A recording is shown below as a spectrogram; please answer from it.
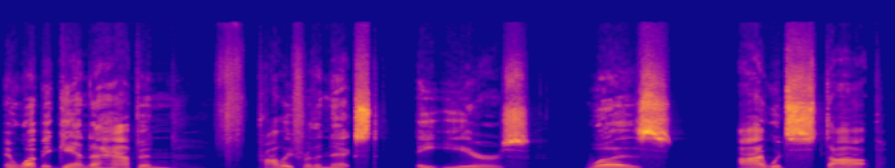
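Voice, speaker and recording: In clean, dry studio sound, a middle-aged podcast co-host chats casually and reflectively with his wife, often using fillers and starting over. He speaks slowly and expressively at medium pitch, with a clean tone.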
